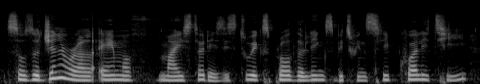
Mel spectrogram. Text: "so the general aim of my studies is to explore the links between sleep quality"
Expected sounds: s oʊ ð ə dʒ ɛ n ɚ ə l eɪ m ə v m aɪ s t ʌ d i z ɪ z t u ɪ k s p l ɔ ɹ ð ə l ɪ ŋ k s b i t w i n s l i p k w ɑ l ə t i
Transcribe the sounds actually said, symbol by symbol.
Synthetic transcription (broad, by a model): s oʊ ð ə dʒ ɛ n ɚ ə l eɪ m ə v m aɪ s t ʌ d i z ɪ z t u ɪ k s p l ɔ ɹ ð ə l ɪ ŋ k s b i t w i n s l i p k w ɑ l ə t i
